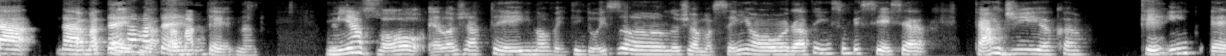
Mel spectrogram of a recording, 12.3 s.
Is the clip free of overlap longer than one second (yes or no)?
no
